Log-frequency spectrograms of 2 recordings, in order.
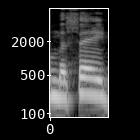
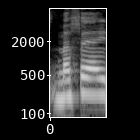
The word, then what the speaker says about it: MFA: Hearing Marilyn's story and her voice of how MFA drapery pattern started and grew was such an honor. Learning how the name came to be and how to correctly pronounce it. It's Mafay, not MF.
